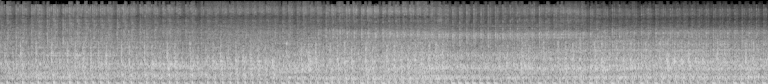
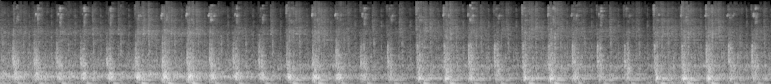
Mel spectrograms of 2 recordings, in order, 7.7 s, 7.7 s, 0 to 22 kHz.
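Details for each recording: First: Hatz diesel single converted to spark ignition on woodgas from a gasifier, warmed up, ignition advance retarded about 10°: steady even thump about 3.5 beats per second, no misses, sounding much better. Normal running. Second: Hatz single-cylinder diesel converted to Otto cycle running on wood gas from a gasifier, under load: sharp hard knocks about four per second over a steady beat; ignition timing set too far advanced, about to be retarded.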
